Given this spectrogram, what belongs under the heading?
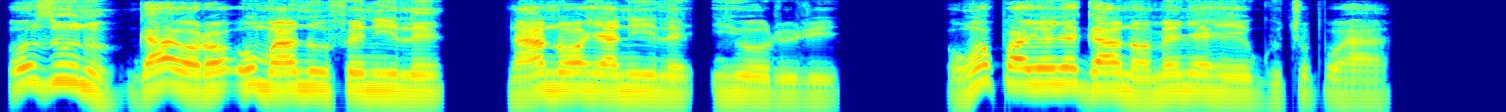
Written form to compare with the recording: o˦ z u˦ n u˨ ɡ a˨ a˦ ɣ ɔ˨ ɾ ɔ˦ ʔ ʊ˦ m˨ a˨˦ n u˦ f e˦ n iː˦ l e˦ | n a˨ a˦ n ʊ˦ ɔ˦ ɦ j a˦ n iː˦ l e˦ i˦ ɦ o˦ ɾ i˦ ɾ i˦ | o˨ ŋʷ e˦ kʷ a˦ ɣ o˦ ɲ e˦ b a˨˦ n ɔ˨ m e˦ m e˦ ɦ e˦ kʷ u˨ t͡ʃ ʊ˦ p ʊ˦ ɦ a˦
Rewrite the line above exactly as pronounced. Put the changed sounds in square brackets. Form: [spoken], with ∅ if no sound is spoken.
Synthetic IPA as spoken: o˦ z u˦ n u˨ ɡ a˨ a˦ ɣ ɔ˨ ɾ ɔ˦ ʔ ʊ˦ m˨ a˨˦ n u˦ f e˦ n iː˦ l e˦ | n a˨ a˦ n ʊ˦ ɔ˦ ɦ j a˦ n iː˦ l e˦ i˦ ɦ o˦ ɾ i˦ ɾ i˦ | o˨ ŋʷ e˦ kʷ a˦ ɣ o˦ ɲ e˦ [ɡ] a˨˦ n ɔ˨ m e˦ [ɲ] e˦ ɦ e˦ [ɡʷ] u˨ t͡ʃ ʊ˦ p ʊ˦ ɦ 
